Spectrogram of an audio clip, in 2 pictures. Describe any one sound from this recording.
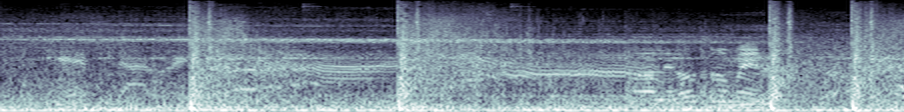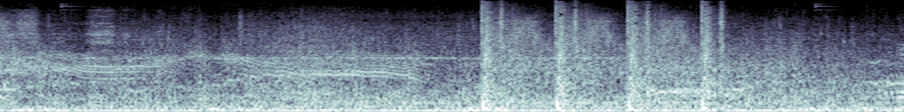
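Pistol shots crack sharply, several times.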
